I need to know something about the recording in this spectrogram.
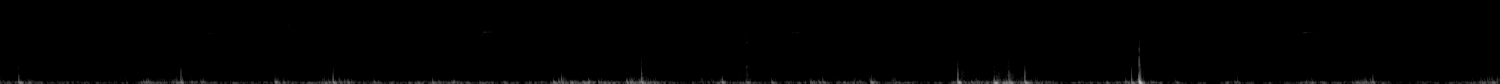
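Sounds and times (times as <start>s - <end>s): small birds chirping: 0.1s - 15.0s
soft low thumps and rumble: 1.4s - 7.4s.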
